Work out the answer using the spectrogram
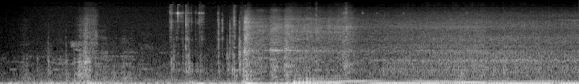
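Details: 2014 Honda Brio, 1.2 L L12 petrol engine, key start after clearing oxygen sensor fault code following water driving: handling clatter, then starter catches and settles straight into smooth, even idle; healthy start.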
